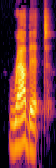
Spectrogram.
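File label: "rabbit", English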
